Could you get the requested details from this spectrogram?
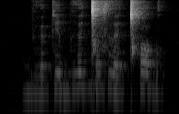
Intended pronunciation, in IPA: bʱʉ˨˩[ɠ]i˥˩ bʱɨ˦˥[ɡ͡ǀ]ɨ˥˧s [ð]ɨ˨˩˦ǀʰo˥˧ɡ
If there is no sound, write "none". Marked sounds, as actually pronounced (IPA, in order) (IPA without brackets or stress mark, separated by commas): k, ɡ͡ǀ, ð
